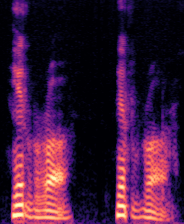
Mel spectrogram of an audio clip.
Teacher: Adapun ro di sini dibaca tebal atau tafkhim, ya, tafkhim, tebal, ro, hirra, hirra, ya, tidak boleh dibaca ra, itu bacaan salah atau keliru.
